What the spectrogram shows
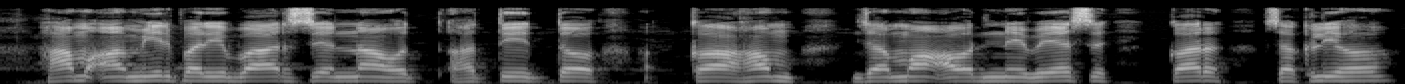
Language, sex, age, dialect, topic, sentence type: Magahi, male, 18-24, Western, banking, question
